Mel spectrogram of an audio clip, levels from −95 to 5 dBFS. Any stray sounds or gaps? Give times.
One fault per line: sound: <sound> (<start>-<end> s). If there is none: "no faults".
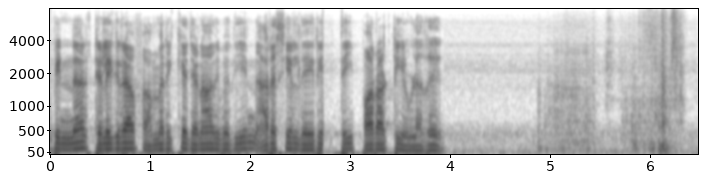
sound: dropout (2.7-2.8 s)
sound: squeak (4.9-6.4 s)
